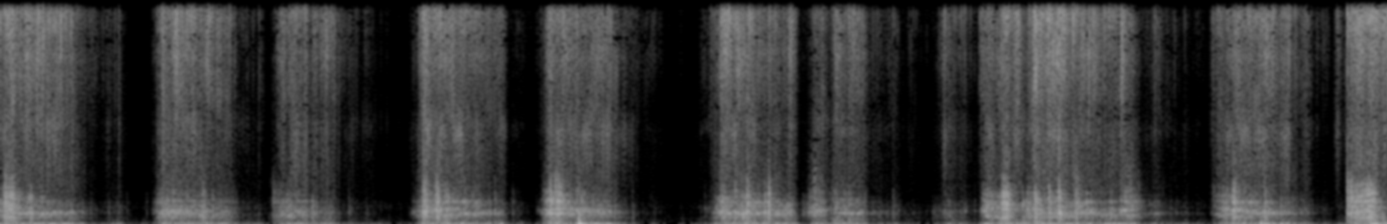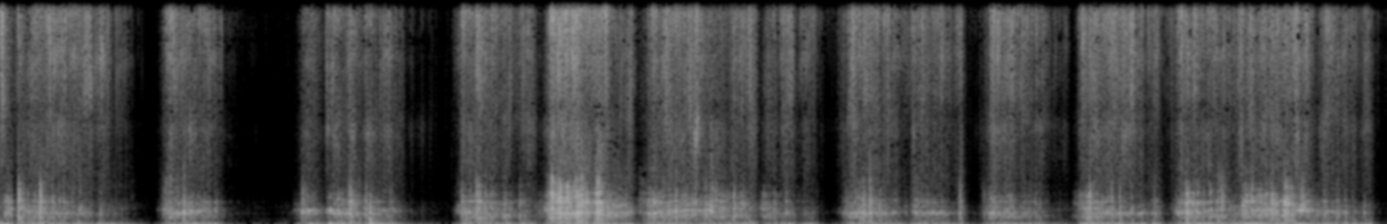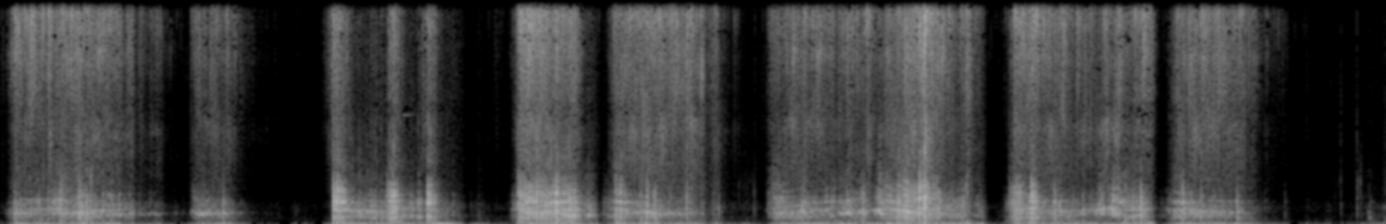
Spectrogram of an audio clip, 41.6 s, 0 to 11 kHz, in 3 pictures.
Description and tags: d100roll(GATE)
A 100-sided die (kind of like a golf ball with a few BBs inside) is rolling on a hard surface in front of a small recorder. Lots of panning action here.The sound has been gated lightly for noise reduction.
dice, panning, exotic, rolling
